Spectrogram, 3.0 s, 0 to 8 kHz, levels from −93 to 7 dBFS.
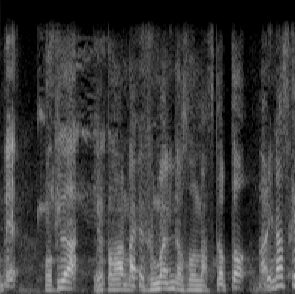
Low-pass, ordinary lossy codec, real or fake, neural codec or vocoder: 7.2 kHz; none; fake; codec, 24 kHz, 0.9 kbps, WavTokenizer, medium music audio release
